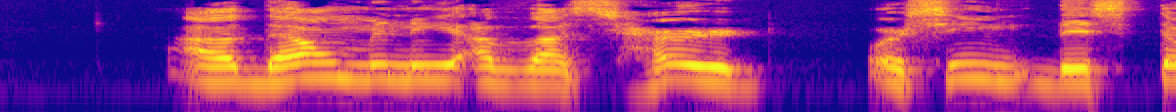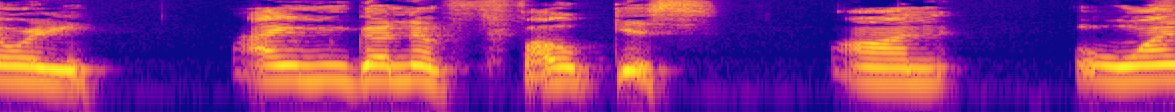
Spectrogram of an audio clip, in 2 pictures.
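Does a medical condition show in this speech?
Yes: cerebral palsy; fine motor impairment.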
